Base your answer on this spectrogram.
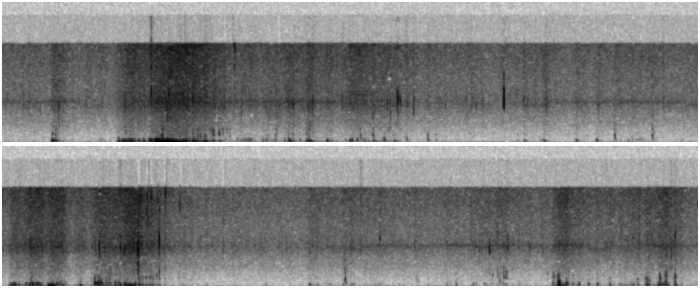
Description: My stomach was growling in the night when i was laying in my bed.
